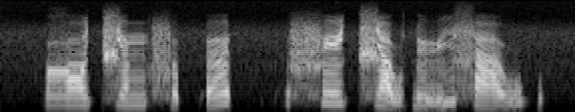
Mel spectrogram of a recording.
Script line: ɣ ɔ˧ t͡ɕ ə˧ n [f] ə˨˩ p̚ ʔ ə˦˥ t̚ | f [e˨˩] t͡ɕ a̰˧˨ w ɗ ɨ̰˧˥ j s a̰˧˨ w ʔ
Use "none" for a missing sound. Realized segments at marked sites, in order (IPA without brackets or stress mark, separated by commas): f, e˧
